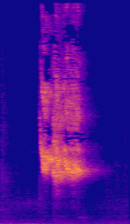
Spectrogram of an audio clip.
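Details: One loud, drawn-out, harsh high screech lasting about half a second, from parrots kept at a breeding centre on an ordinary day, with a quiet background.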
